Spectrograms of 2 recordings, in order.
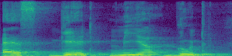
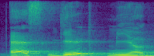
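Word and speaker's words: es geht mir gut: to reply so here i'm giving example like s gate mia good s gate mia good s gate mia good that means i'm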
